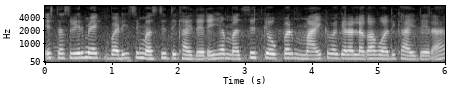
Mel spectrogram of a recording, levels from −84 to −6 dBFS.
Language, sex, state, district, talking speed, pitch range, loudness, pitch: Hindi, female, Bihar, Bhagalpur, 220 wpm, 200-235 Hz, -19 LUFS, 215 Hz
